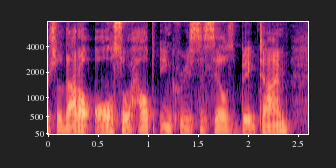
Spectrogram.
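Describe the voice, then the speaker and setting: A man's dark, mellow tone comes through in a very clean recording with a silent background. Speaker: Amazon seller and YouTuber. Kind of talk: vlog-style business tips. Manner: casual, energetic.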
